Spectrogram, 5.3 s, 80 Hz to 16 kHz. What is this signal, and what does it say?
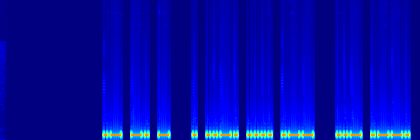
Morse code, heard as a keyed tone, about 28 wpm, 700 Hz. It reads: ANT EFHW UP
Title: Practice QSO - Exchange 2 - Info - 28wpm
